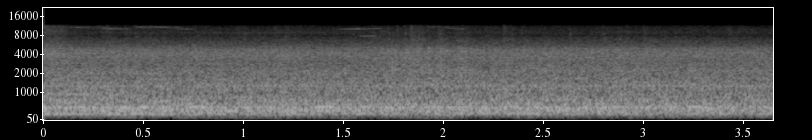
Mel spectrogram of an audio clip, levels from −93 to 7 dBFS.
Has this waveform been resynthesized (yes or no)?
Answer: no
